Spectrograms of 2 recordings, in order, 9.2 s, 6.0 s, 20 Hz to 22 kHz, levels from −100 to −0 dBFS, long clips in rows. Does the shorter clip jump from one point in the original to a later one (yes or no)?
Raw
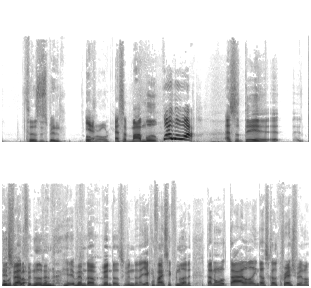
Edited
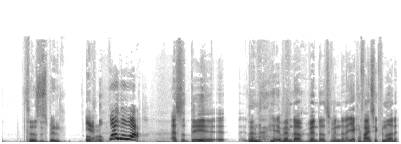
yes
